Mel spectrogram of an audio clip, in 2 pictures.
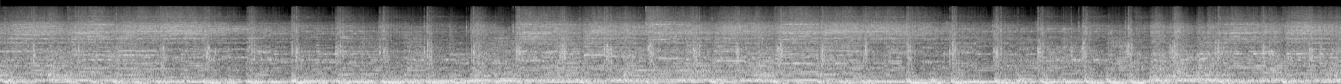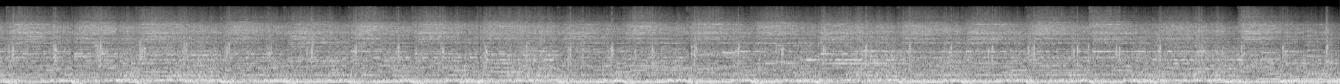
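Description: Live rock band playing an instrumental passage with electric guitars, drums and keyboards, with no singing.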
